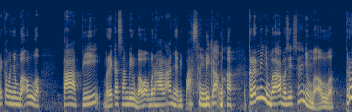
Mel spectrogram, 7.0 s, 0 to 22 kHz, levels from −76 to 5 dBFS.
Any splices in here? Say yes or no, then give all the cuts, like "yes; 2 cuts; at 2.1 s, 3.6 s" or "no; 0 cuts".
yes; 1 cut; at 4.9 s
